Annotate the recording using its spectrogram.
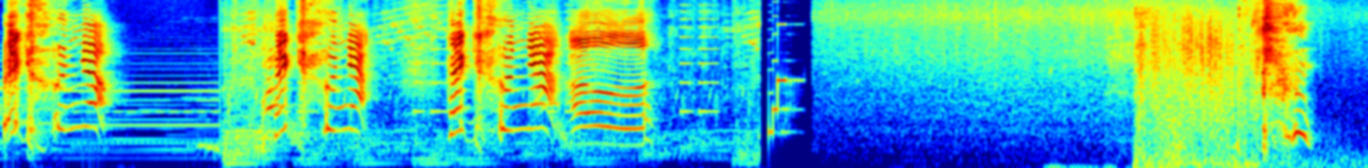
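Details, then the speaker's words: Sneezing from a streamer compilation: playful high voices and background music, a speaker announcing they are going to sneeze, then a hissing burst ending in a voiced sneeze. "Bless me. Bless me. I'm going to sneeze. I'm going to sneeze. Oh my god."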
